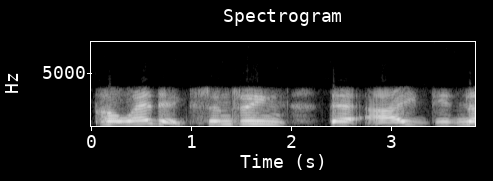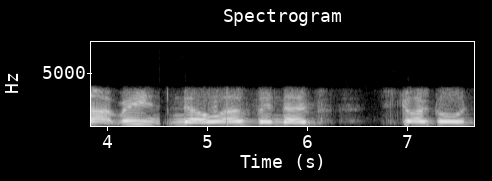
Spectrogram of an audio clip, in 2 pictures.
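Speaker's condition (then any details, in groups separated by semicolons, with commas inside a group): Cerebral palsy; mild; joins by phone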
